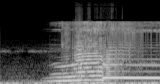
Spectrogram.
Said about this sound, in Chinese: 那天晚上，牛肉香气还没有散去，村里全村人都听见大黄牛的吼叫声。平日牛叫是哞哞的动静，那天晚上大黄牛的叫声却是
